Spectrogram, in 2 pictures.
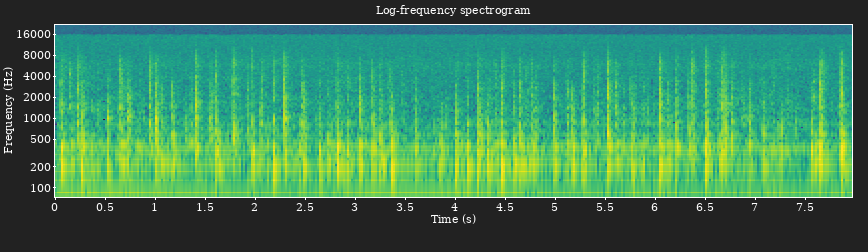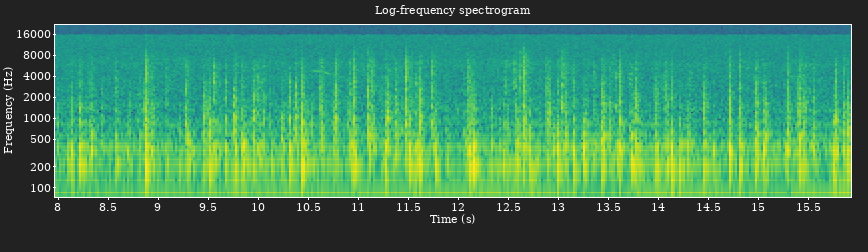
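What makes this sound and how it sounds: Fingertips of both hands drum fast on the hollow wooden soundboard of a sunburst acoustic guitar lying flat, near the bridge and lower bout. A steady stream of quick, soft, hollow taps is heard, each with a short woody resonance centered around 195 Hz that dies away almost at once. The overall sound is quiet and low.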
